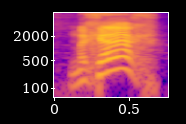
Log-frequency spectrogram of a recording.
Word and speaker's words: macaque: Like, do you pronounce it macaque or macaque? It's macaque. Is it macaque? I've always heard macaque.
